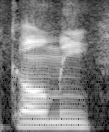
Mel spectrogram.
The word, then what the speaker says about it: Comey: If he indicted James Comey, indicted Andrew McCabe, indicted John Brennan, indicted Clapper, or even Lisa Page or Peter Strzok, or I guess it's pronounced Stroke.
